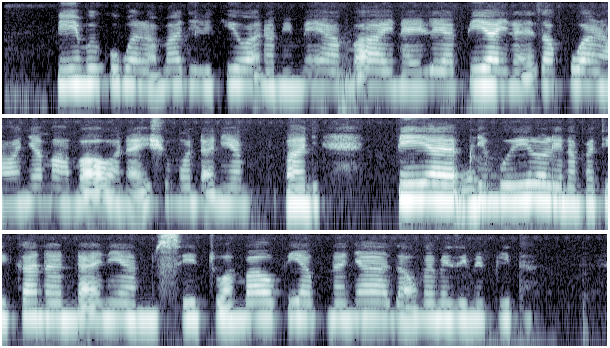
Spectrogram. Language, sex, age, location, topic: Swahili, female, 18-24, Dar es Salaam, agriculture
